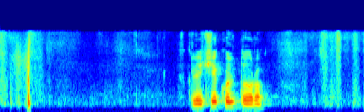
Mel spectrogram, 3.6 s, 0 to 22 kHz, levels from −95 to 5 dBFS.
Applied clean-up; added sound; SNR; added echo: none; none; none; none.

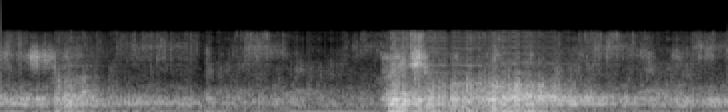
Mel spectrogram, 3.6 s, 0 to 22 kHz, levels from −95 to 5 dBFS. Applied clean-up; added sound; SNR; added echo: neural separator model SepFormer DNS4.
